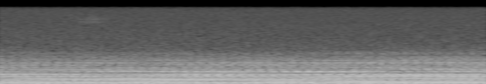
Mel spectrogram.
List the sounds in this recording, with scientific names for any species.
Zonotrichia albicollis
